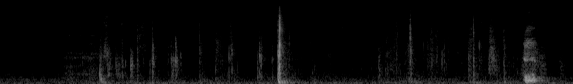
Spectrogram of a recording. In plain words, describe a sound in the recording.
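Small objects knock and clatter on a desk.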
